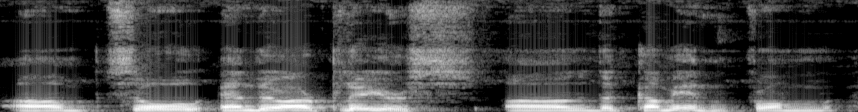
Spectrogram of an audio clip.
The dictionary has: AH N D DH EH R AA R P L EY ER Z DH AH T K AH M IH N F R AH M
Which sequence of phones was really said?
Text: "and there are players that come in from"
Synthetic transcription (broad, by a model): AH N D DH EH R AA R P L EY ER S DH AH T K AH M IH N F R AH M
